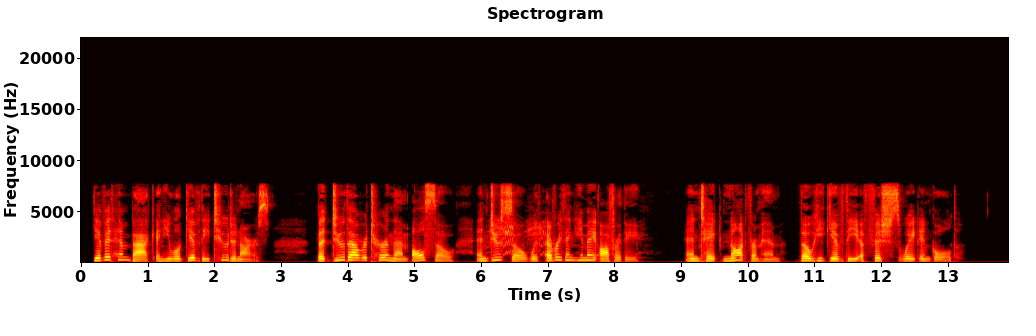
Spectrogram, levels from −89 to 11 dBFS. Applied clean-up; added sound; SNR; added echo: neural mask model DeepFilterNet 3.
